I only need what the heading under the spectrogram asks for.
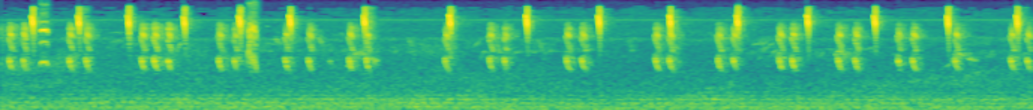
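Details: High, tinny chip notes from a hummingbird in Brazilian nature, delivered in tight pairs and triplets at an even, rapid pace; a soft low rumble sits underneath.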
